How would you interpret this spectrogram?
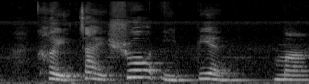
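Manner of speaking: slow, spaced-out Mandarin question; slow model reading. Shown as a demonstration. Teacher shows how to ask for a repeat, slow model reading. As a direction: give each syllable its own beat. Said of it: "ini Mandarinnya".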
